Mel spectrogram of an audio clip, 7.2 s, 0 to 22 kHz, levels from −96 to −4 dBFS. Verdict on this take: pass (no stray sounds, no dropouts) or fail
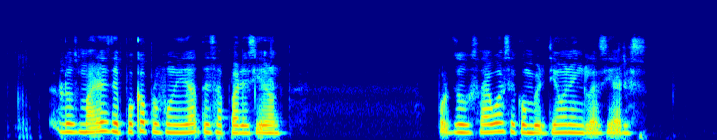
pass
